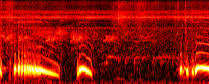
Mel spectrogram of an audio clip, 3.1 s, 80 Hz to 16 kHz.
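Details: Male spotted dove, a lively caller of the 'kuk 1' style kept as a lure for trapping birds, gives low hollow coos: a stuttered opening rolling into a long falling coo, a short clipped coo, then another stuttering phrase.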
